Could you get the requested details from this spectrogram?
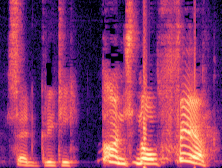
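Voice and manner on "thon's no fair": high, loud, drawn-out wail; slow, petulant dwarf complaint; whining protest. Acted. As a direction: wail it like a thwarted child. Greety whines at the unfairness.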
